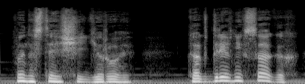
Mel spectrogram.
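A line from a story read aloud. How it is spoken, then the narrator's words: Breathless. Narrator (Russian): выдохнула она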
